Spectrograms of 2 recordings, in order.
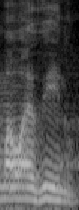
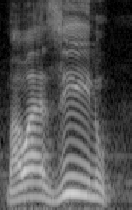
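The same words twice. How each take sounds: First: The middle consonant is a th-like sound. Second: The middle consonant is a plain z sound. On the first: The speaker calls it wrong. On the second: The speaker calls it right.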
